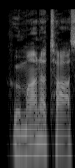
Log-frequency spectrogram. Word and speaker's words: humanitas: Humanitas is next. The first syllable is H-U. The letter M, a consonant, starts the next syllable, which is M-A. The N starts the next syllable, which is N-I. Finally, we have a closed syllable at the end, that's T-A-S.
